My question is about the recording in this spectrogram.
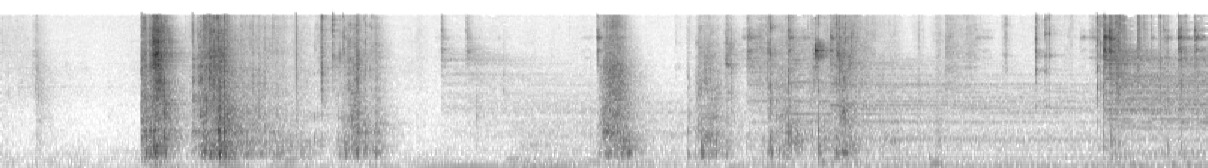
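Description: Scraping and scratching of a tool working thick, sand-laden paint on a canvas, in a few separate strokes about a second in, around four seconds in and once more just after. Near the end a steady ringing tone with several pitches comes in and holds.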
